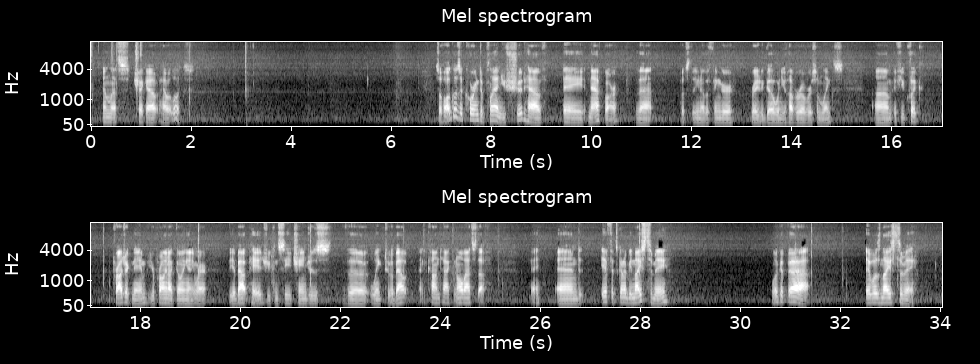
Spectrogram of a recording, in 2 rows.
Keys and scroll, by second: 0.1 super+s, 0.6 super+Tab, 3.1 super+r.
